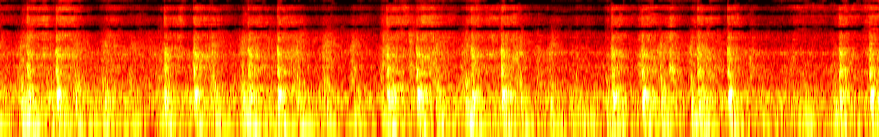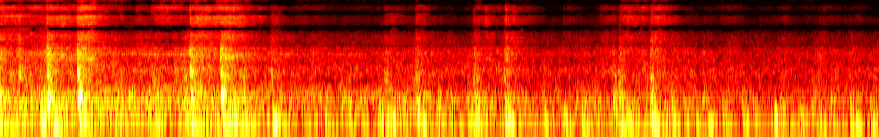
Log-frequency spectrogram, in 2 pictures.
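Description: Freight train's open-top wagons rolling past, their wheels clattering rapidly over the rail joints. The clatter grows fainter over the last few seconds as the end of the train moves away.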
